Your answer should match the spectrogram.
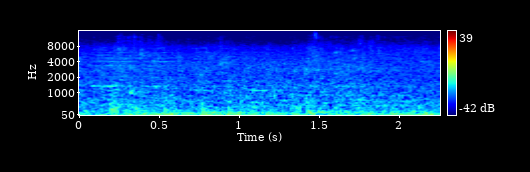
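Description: Steady low rumble of wind on the microphone, with water lapping against the hull of an outrigger canoe sitting at rest.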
